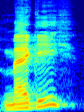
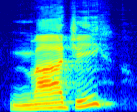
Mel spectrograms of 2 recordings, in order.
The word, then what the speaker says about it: Magi: The reading was particularly difficult because we had to work out how to say the word M-A-G-I. Was it Maggie, Margie, or Margi, or something else?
